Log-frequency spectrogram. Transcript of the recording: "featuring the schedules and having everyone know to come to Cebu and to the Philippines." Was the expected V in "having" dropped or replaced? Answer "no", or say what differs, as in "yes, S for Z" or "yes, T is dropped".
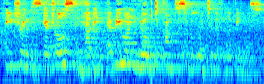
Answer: no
